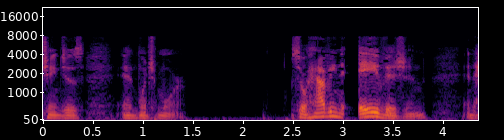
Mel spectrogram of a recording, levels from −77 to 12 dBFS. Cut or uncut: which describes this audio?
cut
